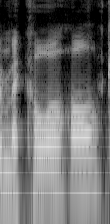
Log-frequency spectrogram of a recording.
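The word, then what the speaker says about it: McCulloch: Christopher McCohol.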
